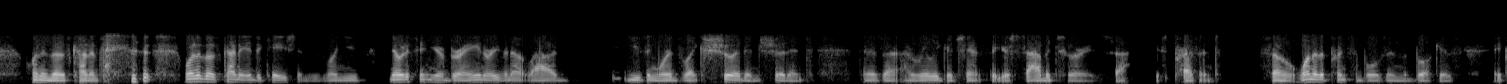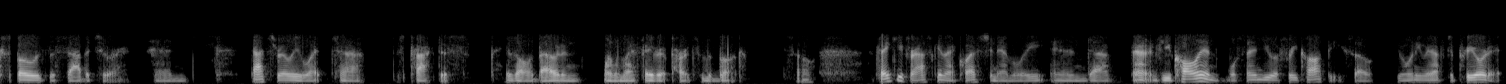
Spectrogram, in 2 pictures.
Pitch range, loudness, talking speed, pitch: 90-105 Hz, -27 LUFS, 200 wpm, 95 Hz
